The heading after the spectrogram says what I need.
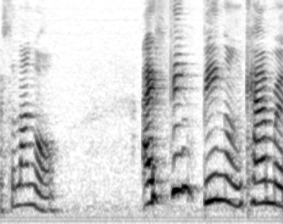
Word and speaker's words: Selangor: I don't normally pronounce the R. Selangor.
